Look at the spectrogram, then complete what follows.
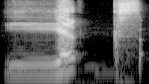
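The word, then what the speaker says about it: Yeerks: I do believe it's pronounced yerks because there are two E's. So it's more of a yerk.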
